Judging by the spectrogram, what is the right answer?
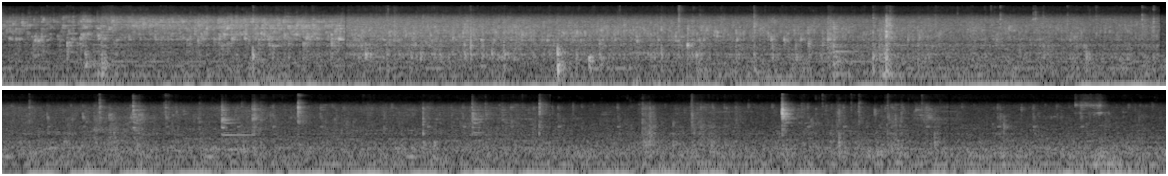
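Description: Chicken pieces frying in hot oil in a pot: a loud, dense sizzle that drops abruptly about halfway through to a quieter crackle. Scattered sharp clicks of metal tongs against the pot and meat, two of them standing out.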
